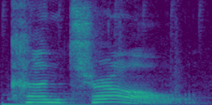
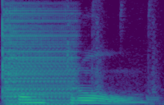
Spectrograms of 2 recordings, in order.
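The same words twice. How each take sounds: First: The stress is on the second syllable. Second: The stress is on the first syllable. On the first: The speaker calls it right. "é control, tá? O acento, a entonação, ela vai ser na segunda sílaba" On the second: The speaker calls it wrong. "Não é control"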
